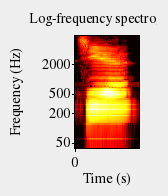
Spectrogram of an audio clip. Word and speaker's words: jie: Ji ye jie. Repeat after me. Ji ye jie. Jie jie jie.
